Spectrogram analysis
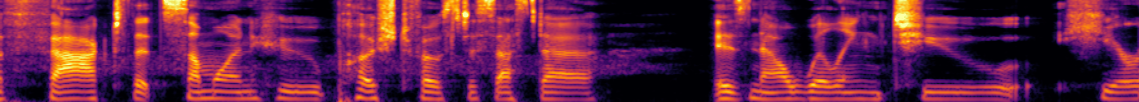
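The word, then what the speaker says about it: FOSTA-SESTA: Fosta Sesta. Fosta Sesta.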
